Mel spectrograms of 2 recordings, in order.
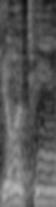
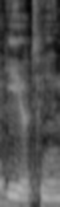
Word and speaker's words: guillotine: Judicial punishment we think about the famous French yotin or the guillotine as it's properly pronounced but before the guillotine there was beheading by sword and also beheading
